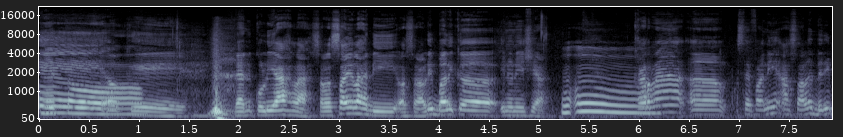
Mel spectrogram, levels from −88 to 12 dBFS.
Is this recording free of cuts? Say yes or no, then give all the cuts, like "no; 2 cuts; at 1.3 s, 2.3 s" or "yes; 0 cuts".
no; 1 cut; at 1.6 s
